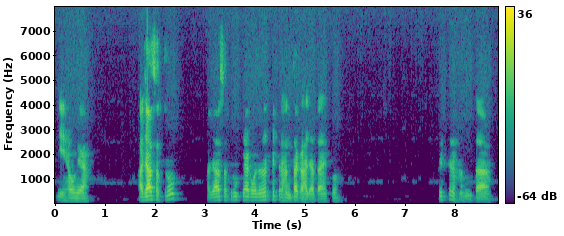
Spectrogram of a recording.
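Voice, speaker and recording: A man's voice: medium pitch, slow pace, pauses often, phone-quality sound. A man from India teaches an informal exam revision lesson, posing questions, answering them himself and repeating key answers.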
